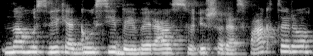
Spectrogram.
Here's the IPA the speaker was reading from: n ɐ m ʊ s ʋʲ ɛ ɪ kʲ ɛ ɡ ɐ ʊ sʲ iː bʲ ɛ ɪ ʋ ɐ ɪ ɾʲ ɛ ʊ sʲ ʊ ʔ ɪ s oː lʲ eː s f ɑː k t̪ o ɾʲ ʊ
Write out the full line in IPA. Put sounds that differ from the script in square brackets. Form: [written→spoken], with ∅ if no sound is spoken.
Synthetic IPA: n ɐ m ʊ s ʋʲ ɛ ɪ kʲ ɛ ɡ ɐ ʊ sʲ iː bʲ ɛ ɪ ʋ ɐ ɪ ɾʲ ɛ ʊ sʲ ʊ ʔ ɪ [s→ʃ] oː [lʲ→ɾʲ] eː s f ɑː k t̪ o ɾʲ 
